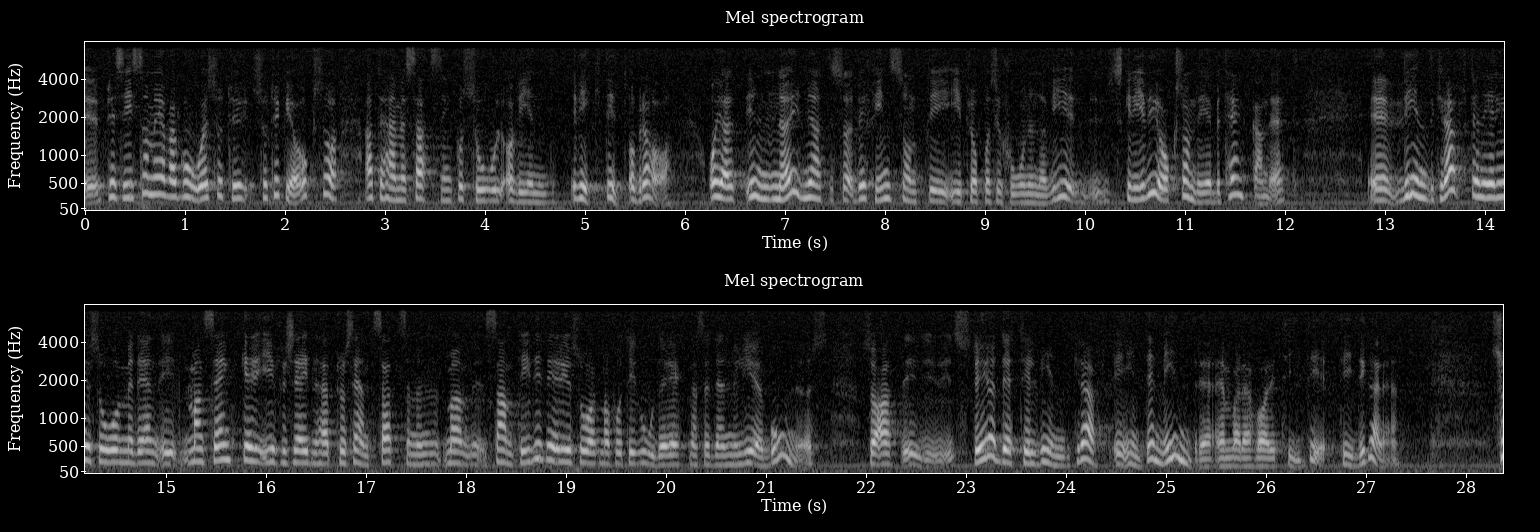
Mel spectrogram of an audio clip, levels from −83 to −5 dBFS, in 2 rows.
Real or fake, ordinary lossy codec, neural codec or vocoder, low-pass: fake; none; vocoder, 44.1 kHz, 128 mel bands every 512 samples, BigVGAN v2; 7.2 kHz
